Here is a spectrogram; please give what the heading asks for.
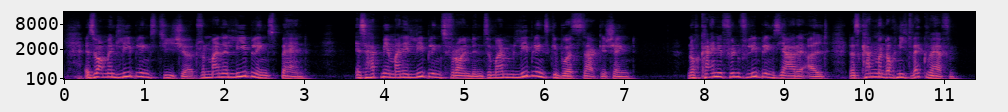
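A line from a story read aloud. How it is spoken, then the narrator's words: Screaming. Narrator (German): schrie ich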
